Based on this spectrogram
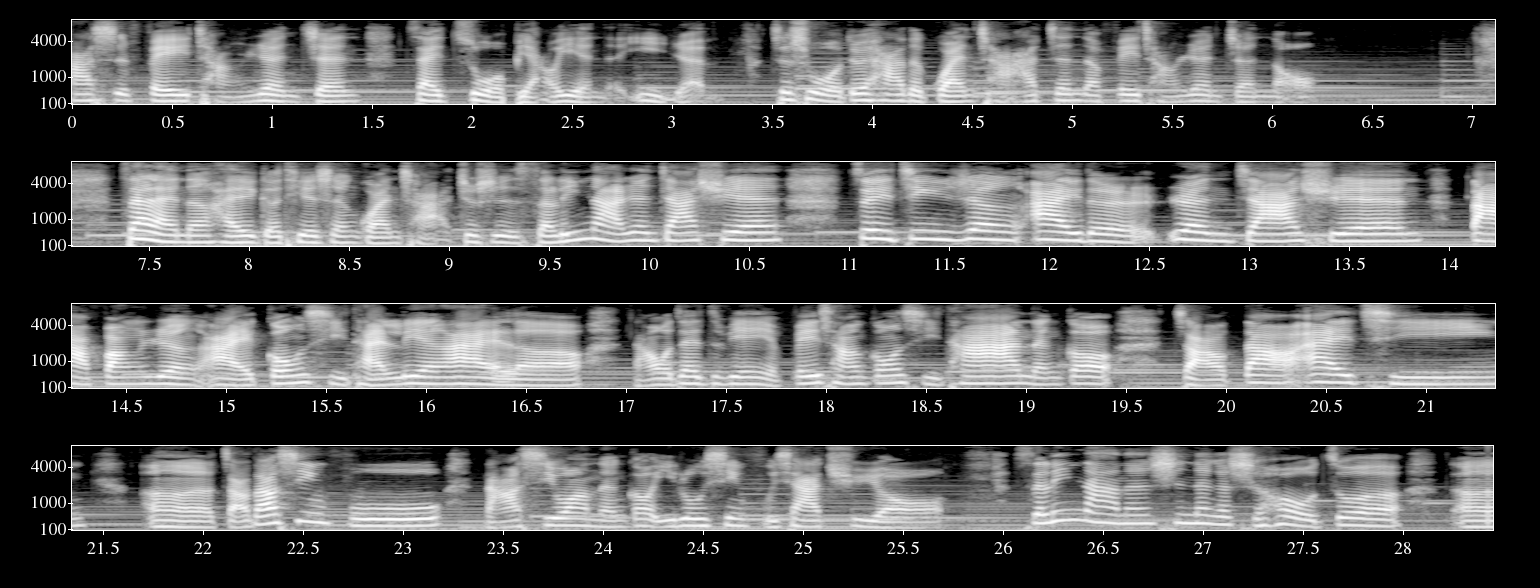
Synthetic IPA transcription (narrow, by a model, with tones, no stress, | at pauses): t̪ʰa˥ʂɻ̩˥˩fe˥ɪʈ͡ʂʰɑ˧˥ŋɻə˥˩nʈ͡ʂə˦n | t͡sa˥˧ɪt͡swɔ˥˩pjɑ˧˥ʊjɛ˨˩nd̪ə̰˦ʔi˥˩ɻə̰˧˥n | ʈ͡ʂɤ˥˧ʂɻ̩˥˩wɔ˨˩t̪we˥˩ɪt̪ʰa˥d̪ə˩kwa˦nʈ͡ʂʰa̰˨˧˥t̪ʰa˥ʈ͡ʂə˦nd̪ə˨fe˥ɪʈ͡ʂʰɑ˧˥ŋɻə˥˩nʈ͡ʂə˥no̰˧˦ | t͡sa˥˩ɪla˧˥ɪnə˧xa˧˥jo˨i˦ɡə˧t̪ʰjɛ˥ʂə˥ŋkwa˦˥nʈ͡ʂʰa̰˧˥˦t͡ɕjo˥˧ʊʂɻ̩˥˩sə˧˥li˧˥na˥˧ɻə˥˩nt͡ɕja˥ɕɥɛ˥nt͡swe˥˧ɪt͡ɕi˥˧nɻə˥˧na˥˩ɪd̪ə˩ɻə˥˩nt͡ɕja˥ɕɥɛ˥n | t̪a˥˩fɑ˥ŋɻə˥˧na̰˥˩ɪko˥ŋɕi˨˩t̪ʰa˧˥nljɛ˥˧na˥˩ɪlə˩na˧˥xo˥˩wɔ˨˩t͡sa˥˧ɪʈ͡ʂɤ˥˩p̬jɛ˥njɛ˨˩fe˥ɪʈ͡ʂʰɑ˧˥ŋko˥ŋɕi˨˥t̪ʰa˥nɤ˧˥ŋko˥˩ʊʈ͡ʂɑ˨˩ʊt̪ɑ˥˩˧ʊʔa˥˩ɪt͡ɕʰi˧˥ŋ | ə˧ʈ͡ʂɑ˨˩ʊt̪ɑ˥˧ʊɕi˥˩ŋfu˨˧˦na˧˥xo˥˩ʊɕi˥wɑ˥˩ŋnɤ˧˥ŋko˥˩ʊi˧˥lu˥˧ɕi˥˩ŋfu˧˥ɕja˥˧t͡ɕʰy˥˩o˨˩˦ | sə˧˥li˧˥na˨˥nə˧ʂɻ̩˥˧na˥˩ɡə˩ʂɻ̩˧˥xo˥˧ʊwɔ˨˩t͡swɔ˥˩ | ə˧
